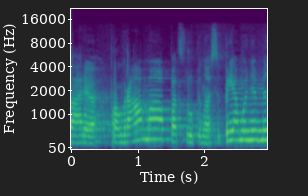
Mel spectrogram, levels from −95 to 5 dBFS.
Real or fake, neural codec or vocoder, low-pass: fake; vocoder, 44.1 kHz, 128 mel bands every 512 samples, BigVGAN v2; 14.4 kHz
